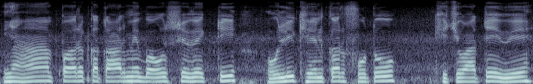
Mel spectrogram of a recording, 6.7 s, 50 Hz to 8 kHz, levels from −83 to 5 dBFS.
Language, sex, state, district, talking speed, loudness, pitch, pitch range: Hindi, male, Bihar, Kaimur, 115 wpm, -13 LUFS, 150 Hz, 140-155 Hz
